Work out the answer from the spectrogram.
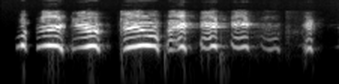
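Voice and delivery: high laughing disbelief. Real, not acted. DM laughing at a player's joke, laughing.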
